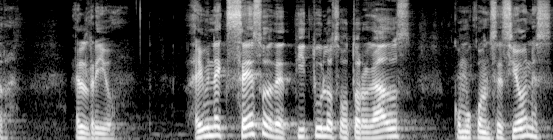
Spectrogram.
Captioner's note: speaking Spanish continues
